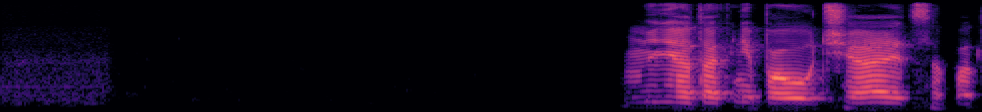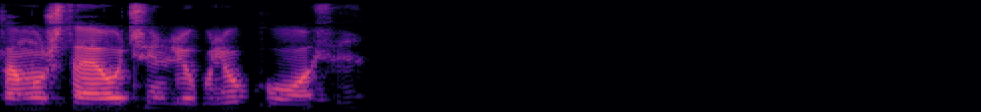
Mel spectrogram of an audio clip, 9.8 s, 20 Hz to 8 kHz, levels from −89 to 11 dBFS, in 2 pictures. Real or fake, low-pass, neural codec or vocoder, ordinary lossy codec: real; 7.2 kHz; none; none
